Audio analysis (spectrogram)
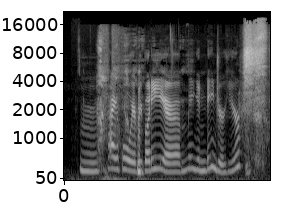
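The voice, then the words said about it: Attempted Kermit voice, sounds Wisconsin. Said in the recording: “Do your Kermit impression. ... I said Kermit, not Wisconsin.”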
